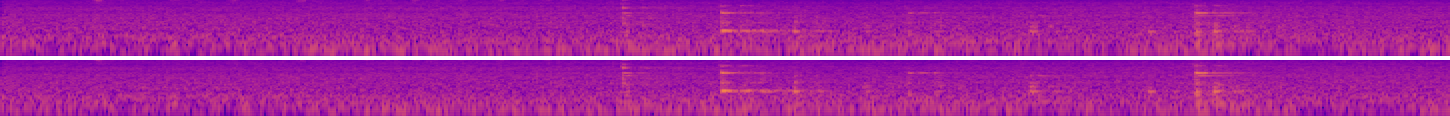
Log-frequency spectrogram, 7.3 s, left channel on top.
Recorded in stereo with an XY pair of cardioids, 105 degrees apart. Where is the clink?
25° right, 5 m.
